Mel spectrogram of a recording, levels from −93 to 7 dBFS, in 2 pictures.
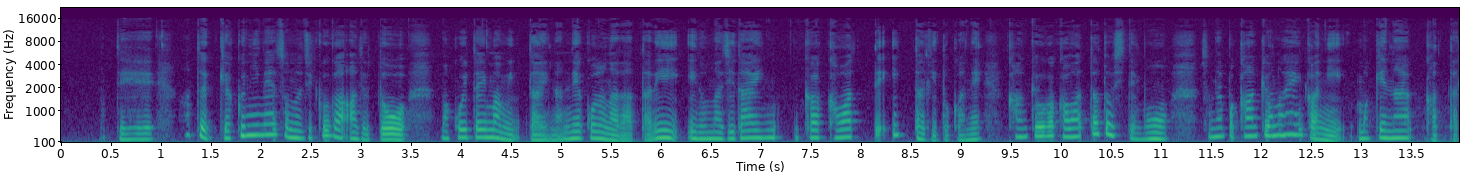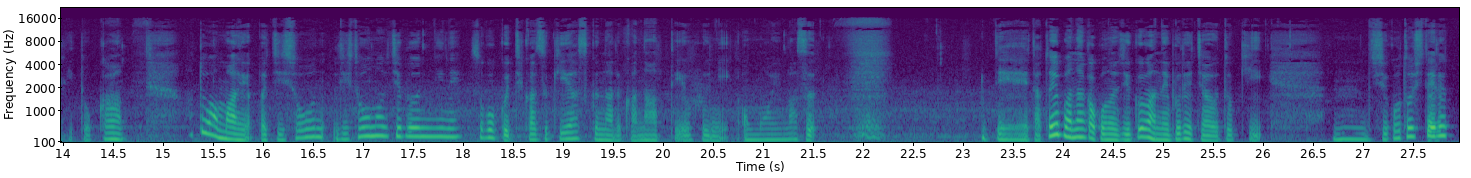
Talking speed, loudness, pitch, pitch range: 320 characters per minute, -32 LUFS, 190 Hz, 160-235 Hz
